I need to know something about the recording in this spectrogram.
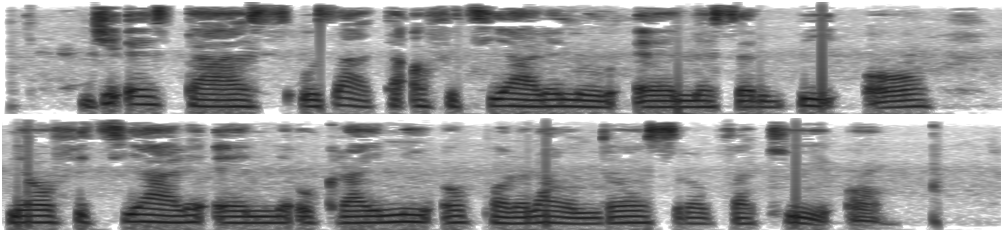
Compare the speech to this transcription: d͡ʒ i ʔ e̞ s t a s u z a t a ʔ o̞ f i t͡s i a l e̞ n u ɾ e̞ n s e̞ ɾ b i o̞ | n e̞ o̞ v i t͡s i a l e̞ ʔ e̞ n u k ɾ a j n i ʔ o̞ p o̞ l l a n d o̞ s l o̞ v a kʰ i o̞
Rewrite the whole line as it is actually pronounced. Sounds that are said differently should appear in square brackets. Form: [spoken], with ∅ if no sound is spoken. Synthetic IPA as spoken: d͡ʒ i ʔ e̞ s t a s u z a t a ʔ o̞ f i t͡s i a l e̞ n u ɾ e̞ n s e̞ ɾ b i o̞ | n e̞ o̞ [f] i t͡s i a l e̞ ʔ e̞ n u k ɾ a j n i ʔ o̞ p o̞ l l a n d o̞ s l o̞ v a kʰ i o̞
